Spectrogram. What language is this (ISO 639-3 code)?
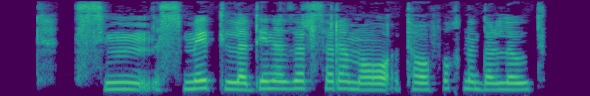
pus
